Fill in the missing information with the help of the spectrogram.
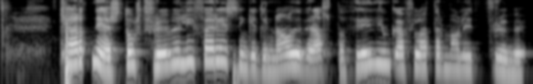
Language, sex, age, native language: Icelandic, female, 40-49, Icelandic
